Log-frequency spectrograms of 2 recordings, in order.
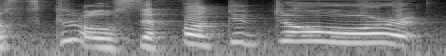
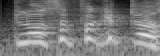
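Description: First: Long yell, slower and stretched; slow drawn-out yell. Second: Loud high yell. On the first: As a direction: drag the yell out, leaning on door. Player yells it again, drawn out. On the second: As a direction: yell it at the door. Player yells at the game. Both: Real, not acted.

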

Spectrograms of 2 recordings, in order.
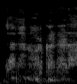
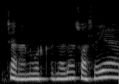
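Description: First: Very soft, fully whispered question. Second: Said in the usual way. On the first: Acted. Asking after the daughter-in-law's care, whispered. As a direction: whisper it under your breath. Line whispered, then said aloud.

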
